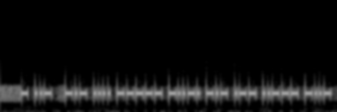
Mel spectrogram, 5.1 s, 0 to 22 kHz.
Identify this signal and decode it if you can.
Morse code, heard as a keyed tone, about 33 wpm, 680 Hz, with radio noise. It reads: TU KH0/KW2X
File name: posts / 2016-sep-22-0537z-kh0-kw2x-18-077mhz-cw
